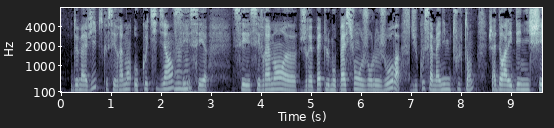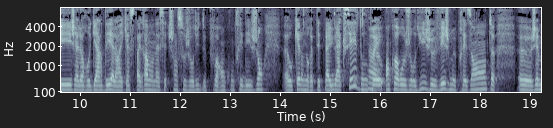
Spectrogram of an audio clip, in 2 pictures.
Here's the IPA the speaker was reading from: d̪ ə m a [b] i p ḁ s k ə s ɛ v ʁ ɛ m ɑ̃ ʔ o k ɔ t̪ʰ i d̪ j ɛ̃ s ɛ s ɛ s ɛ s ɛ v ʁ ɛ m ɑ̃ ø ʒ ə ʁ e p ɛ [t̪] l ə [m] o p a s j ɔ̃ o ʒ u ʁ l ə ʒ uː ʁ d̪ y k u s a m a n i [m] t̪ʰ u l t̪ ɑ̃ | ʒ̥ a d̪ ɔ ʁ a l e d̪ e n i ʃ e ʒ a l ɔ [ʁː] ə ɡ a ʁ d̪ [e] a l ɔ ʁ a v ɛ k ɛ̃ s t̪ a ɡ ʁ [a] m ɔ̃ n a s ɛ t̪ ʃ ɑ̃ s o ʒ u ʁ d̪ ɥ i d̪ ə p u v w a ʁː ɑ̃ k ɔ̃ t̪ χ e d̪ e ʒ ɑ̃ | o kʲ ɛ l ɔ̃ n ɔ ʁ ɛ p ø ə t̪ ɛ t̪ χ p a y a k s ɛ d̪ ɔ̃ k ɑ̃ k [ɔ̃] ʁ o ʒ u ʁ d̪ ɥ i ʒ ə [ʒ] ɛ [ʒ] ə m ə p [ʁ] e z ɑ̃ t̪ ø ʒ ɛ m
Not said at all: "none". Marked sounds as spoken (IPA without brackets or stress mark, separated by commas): v, t̪, m, m, ʁː, e, a, ɔ, v, ʒ, χ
